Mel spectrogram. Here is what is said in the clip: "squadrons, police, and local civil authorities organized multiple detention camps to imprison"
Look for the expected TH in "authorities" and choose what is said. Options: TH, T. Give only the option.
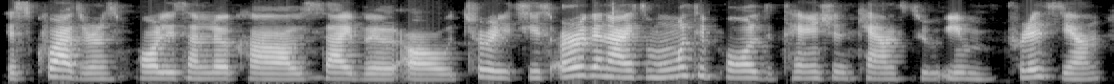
T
